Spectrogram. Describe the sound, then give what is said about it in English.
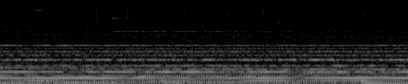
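Steady, continuous storm rain hisses evenly throughout, with a low sustained drone humming underneath and no voices present. “The wind and rains have no effect on you.”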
